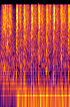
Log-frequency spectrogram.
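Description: Gunfire from a sniper rifle in a Fortnite No Builds match: sharp repeated cracks across a dense, loud battle soundscape, close and steady with no talk over it.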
